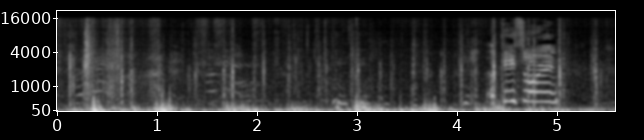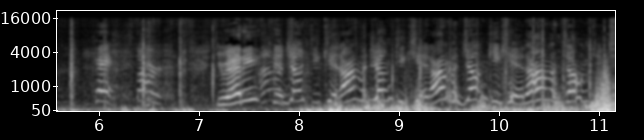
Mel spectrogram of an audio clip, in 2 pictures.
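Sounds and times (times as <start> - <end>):
footsteps of a child running on hard ground: 0.0 - 11.1
speech: 4.5 - 5.2, 7.2 - 11.1.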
